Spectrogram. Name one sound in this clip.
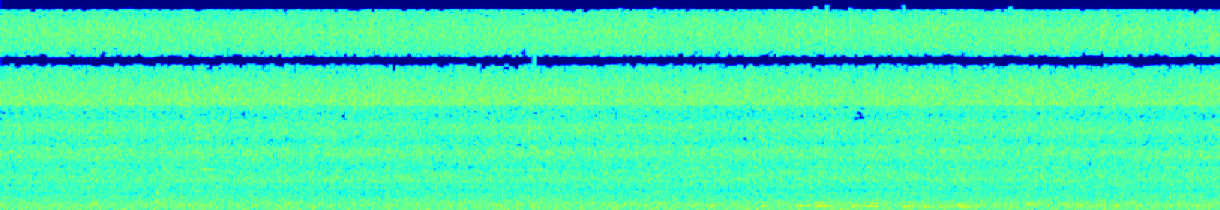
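A rocky stream rushes and splashes loudly and steadily close by.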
